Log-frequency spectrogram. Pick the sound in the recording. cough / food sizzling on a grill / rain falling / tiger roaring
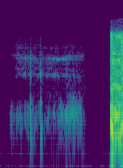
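cough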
